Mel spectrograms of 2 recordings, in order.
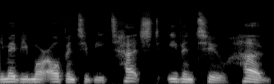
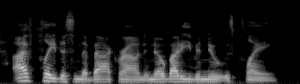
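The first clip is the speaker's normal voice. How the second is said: ordinary talk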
